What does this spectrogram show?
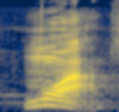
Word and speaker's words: moi: E aqui ó, é pour moi. E aqui o O e o I, a gente pronuncia o A.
